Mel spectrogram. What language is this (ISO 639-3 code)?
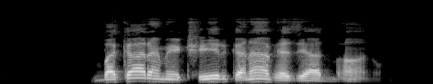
phl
